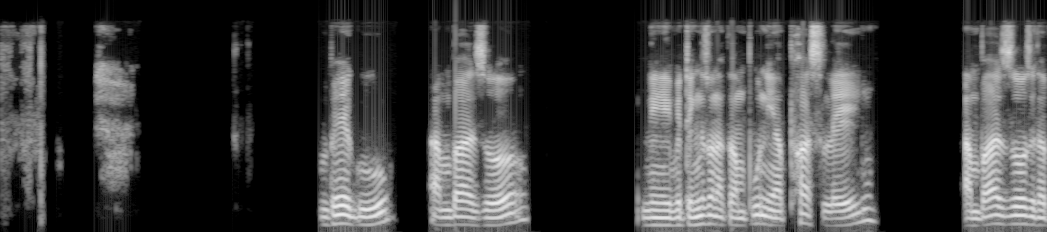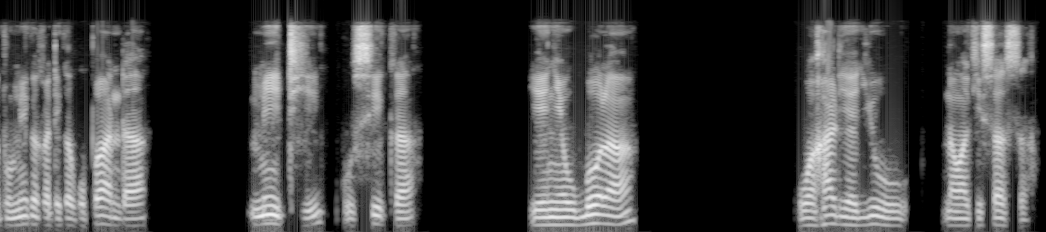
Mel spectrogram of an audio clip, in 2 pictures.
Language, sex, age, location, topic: Swahili, male, 18-24, Dar es Salaam, agriculture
